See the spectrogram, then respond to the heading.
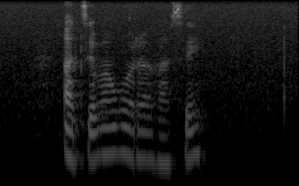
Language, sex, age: Northern Sotho, male, 18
